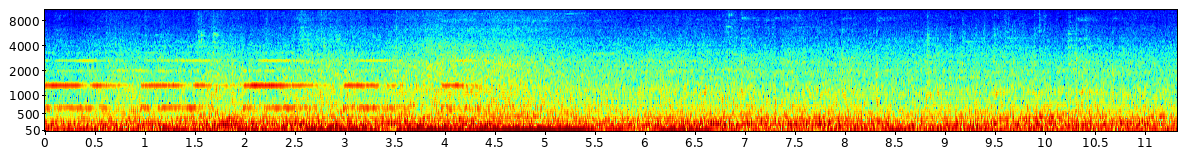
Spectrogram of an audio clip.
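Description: Philippine National Railways diesel commuter train at a station: its horn tone breaks off in short pieces over the first few seconds, over the steady low rumble and noise of the train running and rolling on the rails.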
